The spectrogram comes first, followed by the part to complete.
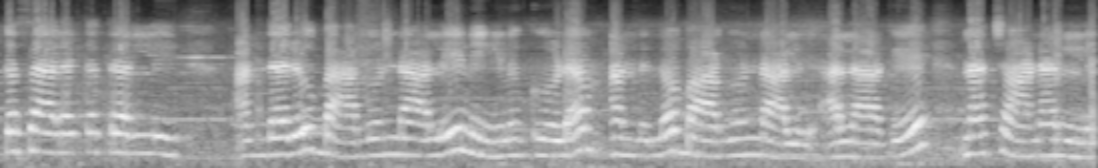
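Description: A song with a high-pitched, child-like voice singing a wavering, ornamented melody over a steady beat of percussion strokes.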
